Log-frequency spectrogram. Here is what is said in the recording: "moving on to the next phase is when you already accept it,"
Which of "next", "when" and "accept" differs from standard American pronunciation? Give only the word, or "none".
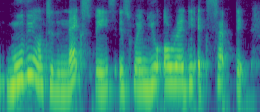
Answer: none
